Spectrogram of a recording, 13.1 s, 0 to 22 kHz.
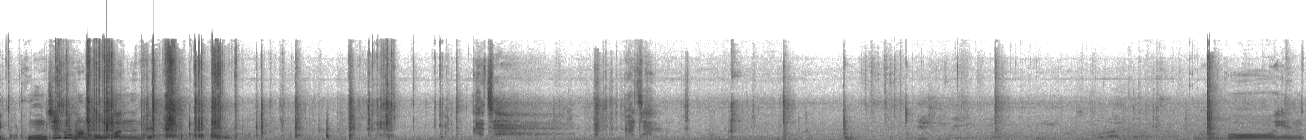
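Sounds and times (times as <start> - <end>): food packaging crinkling: 0.0 - 4.7.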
